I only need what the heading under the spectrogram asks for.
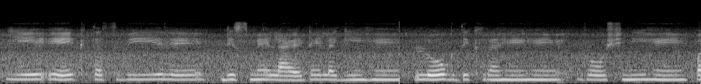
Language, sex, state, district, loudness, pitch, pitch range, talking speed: Hindi, female, Maharashtra, Nagpur, -16 LUFS, 220 Hz, 215-225 Hz, 120 wpm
